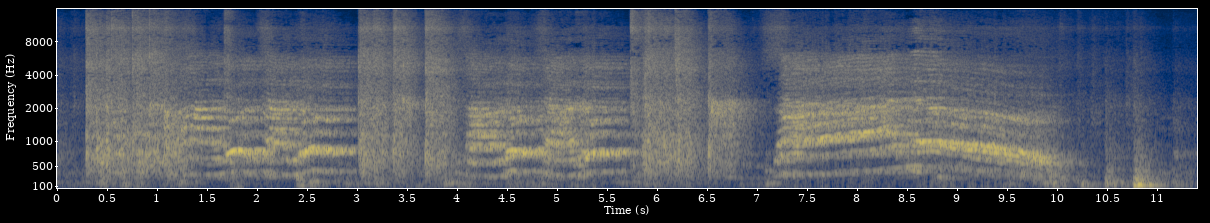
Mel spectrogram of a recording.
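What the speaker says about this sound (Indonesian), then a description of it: "Oke, tepuk salut untuk kita semua." A school class shouts a rhythmic 'tepuk salut' clapping chant during a coding and AI lesson. Loud unison voices alternate with sharp group claps in repeated phrases that end in a long drawn-out shout.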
